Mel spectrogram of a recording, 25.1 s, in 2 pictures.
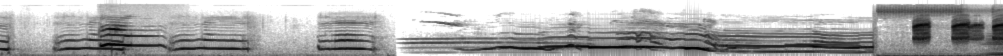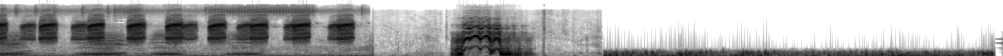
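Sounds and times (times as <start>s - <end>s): kitten meowing: 1.2s - 2.1s
frog croaking: 11.0s - 17.2s.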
